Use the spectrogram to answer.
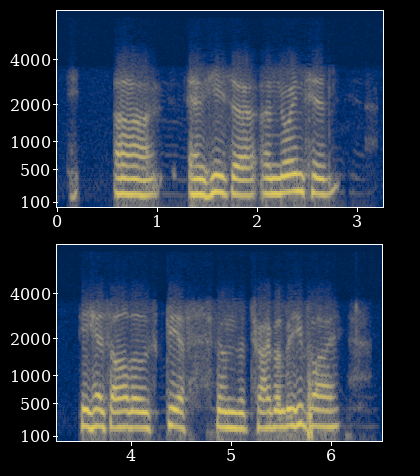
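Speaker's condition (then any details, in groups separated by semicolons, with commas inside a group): Parkinson's; hobbling, age 86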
